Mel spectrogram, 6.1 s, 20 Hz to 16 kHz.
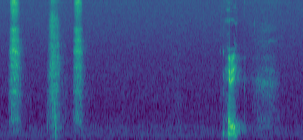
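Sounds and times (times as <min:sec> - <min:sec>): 
person sneezing: 0:00.2 - 0:01.8
person sniffing: 0:00.2 - 0:01.8
speech: 0:04.6 - 0:04.9.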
